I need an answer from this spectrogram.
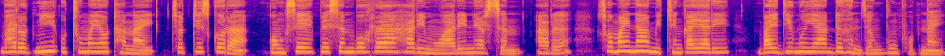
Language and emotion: Bodo, neutral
